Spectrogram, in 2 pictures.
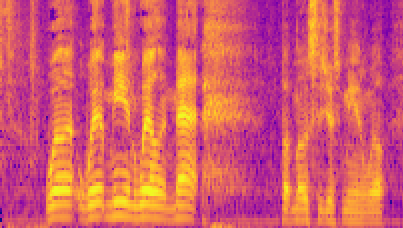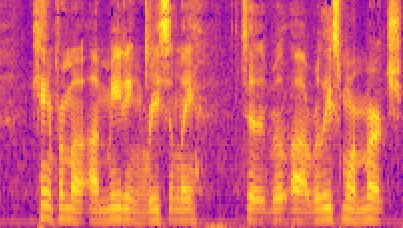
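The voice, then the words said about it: Out of breath. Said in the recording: “why am I so out of breath”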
